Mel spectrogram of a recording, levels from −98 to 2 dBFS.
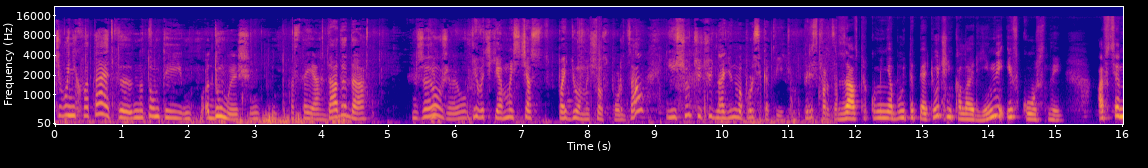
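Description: At about 8.02 s there's a short burst of loose connector crackle, lasting until around 8.22 s. A worn or dirty contact is making and breaking as it shifts, chopping the signal for that fifth of a second, so you get an irregular, scratchy crackle across the sound.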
